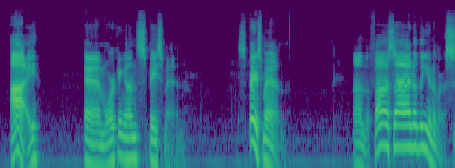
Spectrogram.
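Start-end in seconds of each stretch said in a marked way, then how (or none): 4.7-9.1 put-on old-time 1930s radio announcer delivery. Considering a voice for an intro and outro, the speaker tries it: 1930s announcer voice. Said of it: "I might actually do this voice".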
